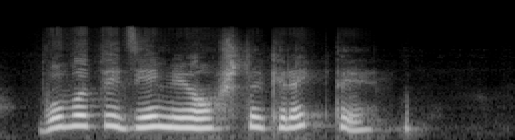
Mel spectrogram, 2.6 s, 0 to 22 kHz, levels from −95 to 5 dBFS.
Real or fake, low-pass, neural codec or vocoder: fake; 10.8 kHz; codec, 16 kHz in and 24 kHz out, 0.6 kbps, FocalCodec, streaming, 4096 codes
